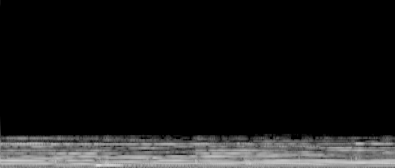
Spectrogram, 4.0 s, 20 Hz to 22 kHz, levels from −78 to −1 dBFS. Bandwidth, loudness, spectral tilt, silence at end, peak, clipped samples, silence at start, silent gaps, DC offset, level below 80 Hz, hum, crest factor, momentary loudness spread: 4.5 kHz; -20 LUFS; -7 dB/octave; 0 s; -8 dBFS; under 0.1%; 0 s; none; under 0.1%; -40 dBFS; none; 12 dB; 2 LU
